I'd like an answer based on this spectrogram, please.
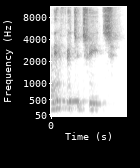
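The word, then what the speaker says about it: Nefertiti: título de curiosidade né o jeito certo de falar é nerfe IT tem esse it no final todos eles puxam e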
